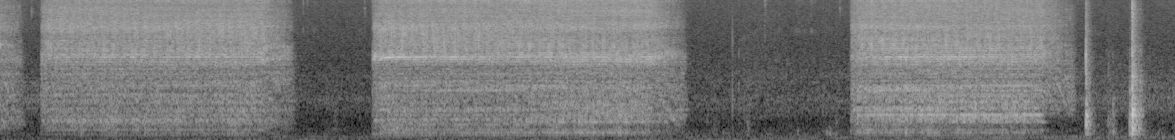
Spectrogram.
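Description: Bosch IXO cordless screwdriver with its rotary cutter attachment running in three steady whirring bursts of two to three seconds each, cutting through knitted polyester fabric, with short pauses between. Two short clicks follow near the end.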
